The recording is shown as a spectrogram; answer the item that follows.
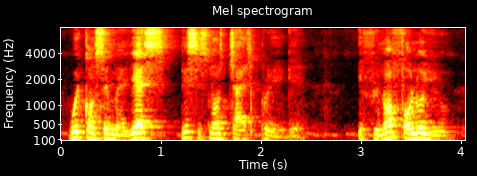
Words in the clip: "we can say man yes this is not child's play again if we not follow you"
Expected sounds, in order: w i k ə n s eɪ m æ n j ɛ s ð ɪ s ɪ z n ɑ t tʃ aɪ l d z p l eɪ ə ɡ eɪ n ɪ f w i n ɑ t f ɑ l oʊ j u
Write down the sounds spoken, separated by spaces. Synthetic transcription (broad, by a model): w i k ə s eɪ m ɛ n j ɛ s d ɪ s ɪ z n ɑ t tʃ aɪ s p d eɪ ə ɡ eɪ n ɪ f w i n ɑ t f ɑ l oʊ j u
